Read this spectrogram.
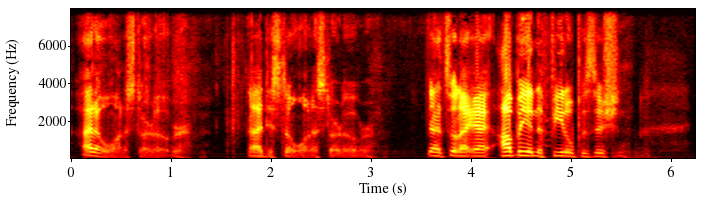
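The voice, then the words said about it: Strained, fading voice. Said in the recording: “I'm just losing my voice every second we're on the air.”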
